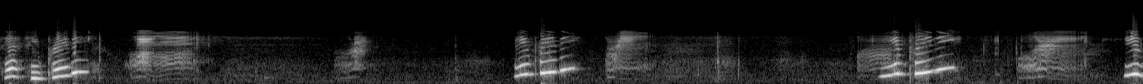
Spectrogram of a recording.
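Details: Pet cat, female, indoors, giving several short meows with rising then falling pitch, spaced a few seconds apart, between bursts of a person's affectionate talking.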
